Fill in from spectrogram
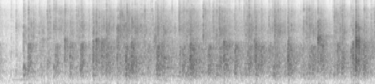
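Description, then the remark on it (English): A church audience claps steadily for a few seconds as a clap offering to the Lord, a dense, even patter of many hands that rises quickly and holds without pause, with no voices standing out. “And let's let's give the Lord a good clap offering.”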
